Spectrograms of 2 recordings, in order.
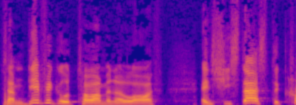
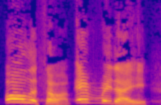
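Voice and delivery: forceful preaching; 3 semitones higher, 8 dB louder than usual. Real, not acted.

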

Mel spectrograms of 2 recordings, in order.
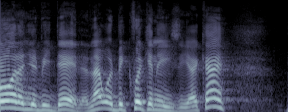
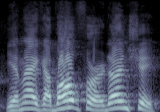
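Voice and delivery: normal talking voice

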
